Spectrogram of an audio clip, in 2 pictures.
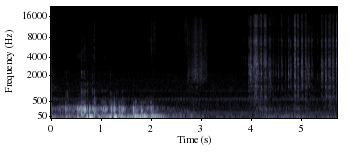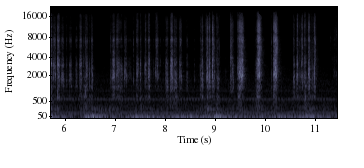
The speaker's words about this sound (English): It's a nice sound. I really like, I used my dip pen, yesterday. And the scratch it makes on paper is so nice.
